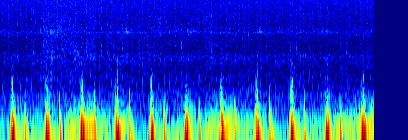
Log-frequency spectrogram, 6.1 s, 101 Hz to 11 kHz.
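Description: Strong, regular low heartbeat thumps at about 113 beats a minute, each beat forceful and distinct.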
